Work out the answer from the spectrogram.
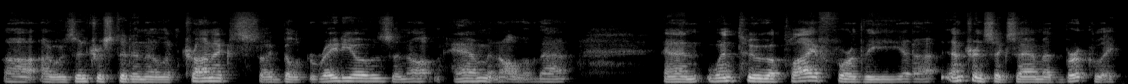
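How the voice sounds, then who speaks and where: An elderly man in his eighties from El Salvador tells his story slowly, pausing often and filling the gaps with "uh." His voice sits at an ordinary pitch for a man, and he wanders through his memories in a relaxed, unhurried way. He is speaking over a video call. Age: 80s. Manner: slow, rambling, halting with frequent "uh". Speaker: retired radiation oncologist, guest. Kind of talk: reminiscing interview.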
